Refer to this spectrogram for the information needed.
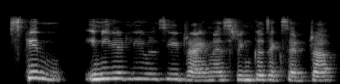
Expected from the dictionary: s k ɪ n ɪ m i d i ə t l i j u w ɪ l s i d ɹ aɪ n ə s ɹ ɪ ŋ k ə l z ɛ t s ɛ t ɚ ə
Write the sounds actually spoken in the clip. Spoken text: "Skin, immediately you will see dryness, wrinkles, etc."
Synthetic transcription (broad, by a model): s k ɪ n ɪ m i d i ə t l i j u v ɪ l s i d ɹ aɪ n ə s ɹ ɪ ŋ k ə z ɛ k s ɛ t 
